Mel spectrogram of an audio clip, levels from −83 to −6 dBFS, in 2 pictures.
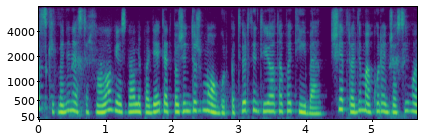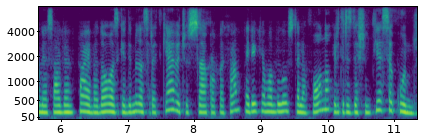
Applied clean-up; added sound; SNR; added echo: neural mask model DeepFilterNet 3.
